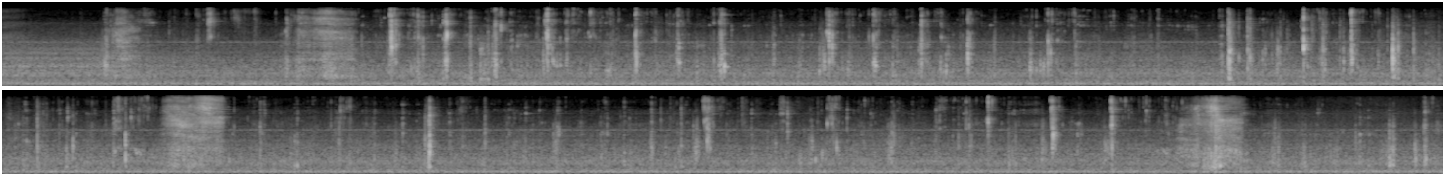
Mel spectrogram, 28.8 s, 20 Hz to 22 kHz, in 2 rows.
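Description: Close-up chewing and biting of LA galbi (marinated beef short ribs) and rice, with many small wet mouth clicks and smacks. Three louder, longer noises come about 3, 16 and 26 seconds in, over a faint steady hum.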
